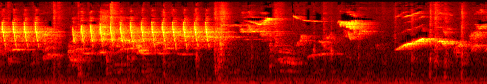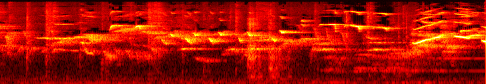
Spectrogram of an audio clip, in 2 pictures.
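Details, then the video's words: Oriental magpie-robin singing at midday, played to encourage other magpie-robins to sing; opens with fast buzzy rattling bursts, then a rich run of varied whistled rising and falling notes. "KACER NGEPLONG SIANG HARI COCOK UNTUK PANCINGAN KACER AGAR NGEPLONG DAN RAJIN BUNYI"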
